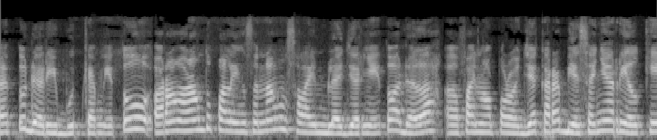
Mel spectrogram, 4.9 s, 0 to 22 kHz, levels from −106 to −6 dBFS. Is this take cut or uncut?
cut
